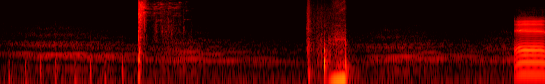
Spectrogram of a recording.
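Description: A glass piece shatters in modded Minecraft during an alchemic chemistry build, with two sharp crashing bursts a couple of seconds apart over a quiet background, and a ringing tonal chime at the end.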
